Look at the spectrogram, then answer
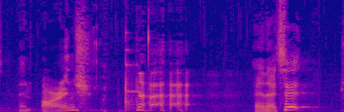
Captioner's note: laughing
